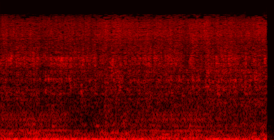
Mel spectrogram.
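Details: Skoolie school-bus conversion plumbing with newly installed shower, leak test: steady rushing water over a low pump hum, even and uninterrupted until shut off; shower and pump running normally.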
